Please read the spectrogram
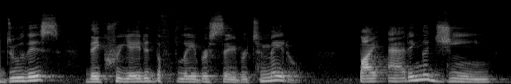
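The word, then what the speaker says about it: Flavr Savr: That's spelled F-L-A-V-R S-A-V-R, Flavor Saver.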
